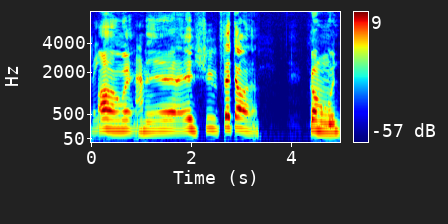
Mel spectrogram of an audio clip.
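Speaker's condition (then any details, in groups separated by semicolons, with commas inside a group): Cerebral palsy; age 31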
